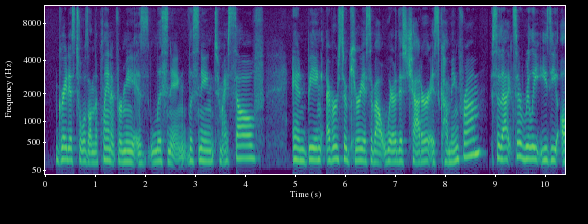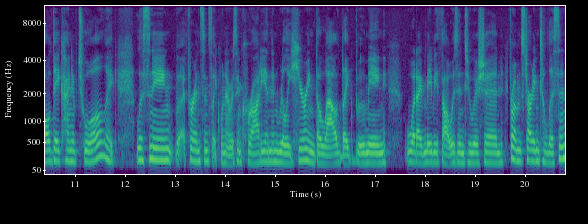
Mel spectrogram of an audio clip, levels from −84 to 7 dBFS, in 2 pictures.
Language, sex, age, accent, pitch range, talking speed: English, female, 20-39, American, 170-200 Hz, 180 wpm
